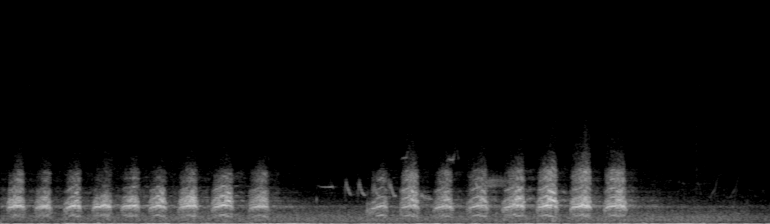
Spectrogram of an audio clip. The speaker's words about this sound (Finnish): Ja seuraavaksi vuoroon pääsee viikon luontoääni Tunturi Haukka.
